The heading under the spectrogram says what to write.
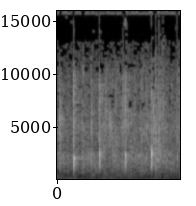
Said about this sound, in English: Praise God. Let's give them a good hand. Amen.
